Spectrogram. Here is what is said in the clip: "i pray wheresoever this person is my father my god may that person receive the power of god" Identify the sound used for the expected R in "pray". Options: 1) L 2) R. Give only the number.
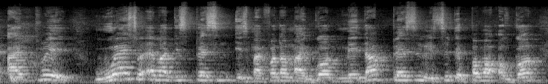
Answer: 2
